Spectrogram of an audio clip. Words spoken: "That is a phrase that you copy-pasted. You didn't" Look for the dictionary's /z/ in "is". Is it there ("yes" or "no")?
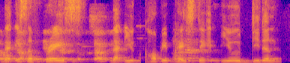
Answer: no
